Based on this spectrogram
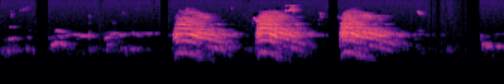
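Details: Speckled mousebirds at a feeder in a suburban garden in Pretoria, South Africa: three loud, harsh, buzzy calls, each under a second and sliding downward, with softer twittering notes in between.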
